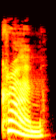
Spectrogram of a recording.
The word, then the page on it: cram: British English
